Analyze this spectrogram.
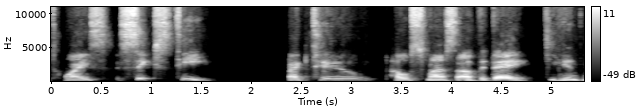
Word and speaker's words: Toastmaster: And I heard some of the pronunciations such as Toastmaster. You say the master a little longer. Toastmaster. And the chị Tuyết Lương, I'm not sure that I heard correctly, but 16, not 60.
